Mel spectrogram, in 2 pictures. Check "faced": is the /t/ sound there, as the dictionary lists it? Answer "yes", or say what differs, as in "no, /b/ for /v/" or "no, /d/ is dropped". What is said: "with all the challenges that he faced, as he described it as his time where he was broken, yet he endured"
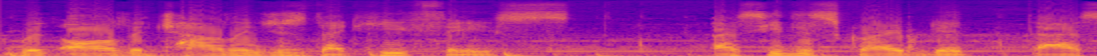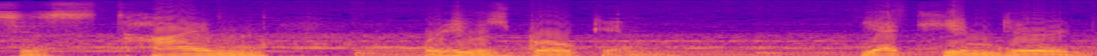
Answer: yes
